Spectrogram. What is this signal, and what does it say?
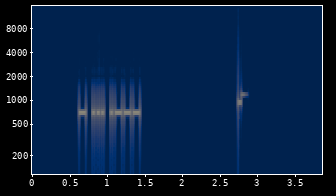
Morse code, heard as a keyed tone, about 42 wpm, 700 Hz. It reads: TSJ
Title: Three Challenging Letter-Number Combinations 40wpm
